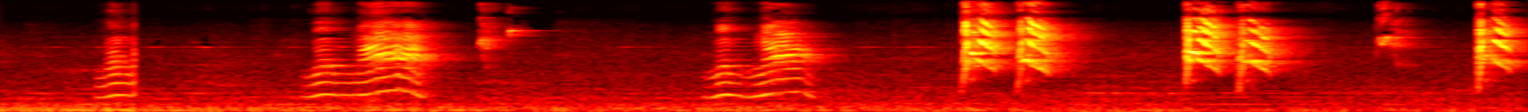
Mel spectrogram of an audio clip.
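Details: Pet Alexandrine parakeet indoors, said to be speaking a short mimicked phrase: tonal, wavering syllables in two voiced bursts, then loud, harsh rasping squawks repeated about once a second, with a quiet room hum beneath.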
